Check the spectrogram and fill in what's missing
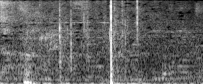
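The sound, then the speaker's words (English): Buttons on a remote are pressed to punch in a number, with one sharp click and a few softer taps around it, alongside low thumps of handling and a faint background hum. “Looking for the remote. Punching the number.”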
